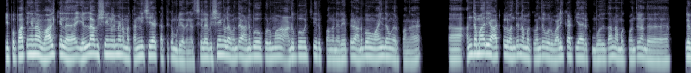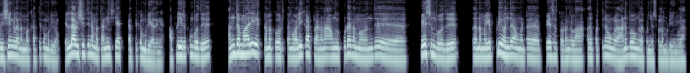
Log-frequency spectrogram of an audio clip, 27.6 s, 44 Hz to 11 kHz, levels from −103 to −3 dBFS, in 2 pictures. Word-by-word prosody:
இப்ப 145 +2 -1
பார்த்தீங்கனா, 180 +3 +5 0.2
வாழ்க்கையில 170 +1 +4 0.3
எல்லா 175 +6 +6
விஷயங்களுமே 180 +2 +1
நம்ம 150 -4 0
தன்னிச்சையா 165 +3 +1
கத்துக்க 140 +1 -8
முடியாதுங்க. 115 -3 -4
சில 145 0 0
விஷயங்கள 165 +3 +1
வந்து 140 +3 -2
அனுபவ 145 +3 0
பூர்வமா 145 +2 -1 0.2
அனுபவிச்சு 150 +2 -3
இருப்பாங்க 130 -2 -7
நெறைய 125 +2 -3
பேர், 145 -1 -1
அனுபவம் 145 +2 0
வாய்ந்தவங்க 145 -1 0
இருப்பாங்க. 115 -2 -10 0.8
ஆ - - -3 0.3
அந்த 180 +2 +4
மாரி 190 0 +6
ஆட்கள் 155 +2 0
வந்து 150 +3 0
நமக்கு 140 -3 -2
வந்து 145 +3 -1
ஒரு 135 - -1
வழிகாட்டியா 145 +1 -1
இருக்கு 130 -1 -10
போது 130 0 -3
தான், 150 +1 -2
நமக்கு 130 -1 -4
வந்து 130 +4 -4
அந்த 125 -3 -2 0.7
சில 145 - +2
விஷயங்கள 160 +3 +1
நம்ம 125 0 0
கத்துக்க 140 +4 -7
முடியும். 115 -2 -6 0.2
எல்லா 185 +6 +8
விஷயத்தையும் 180 0 0
நம்ம 145 -3 -1
தன்னிச்சையா 150 +2 0 0.2
கத்துக்க 130 +2 -7
முடியாதுங்க. 110 -3 -4 0.2
அப்படி 125 +6 0
இருக்கும் 155 +1 -3
போது, 140 -2 +2 0.5
அந்த 185 +3 +5
மாரி 190 +3 +6 0.2
நமக்கு 145 0 -1
ஒருத்தங்க 140 0 -3
வழிகாட்றாங்கன்னா, 145 -4 +1
அவங்க 145 0 0
கூட 175 - 0
நம்ம 150 -2 0
வந்து 140 +4 -1 0.9
பேசும்போது 145 -9 +2 0.4
அத 145 - 0
நம்ம 140 0 +2
எப்படி 205 +8 -2
வந்து 155 0 +2
அவங்கட்ட 135 0 -2 0.3
பேச 150 -1 0
தொடங்கலாம்? 125 -1 -3
அத 140 - -2
பத்தின 150 +3 -5
உங்க 135 -2 -1
அனுபவங்கள 140 -2 0
கொஞ்ச 120 -1 -4
சொல்ல 115 0 -6
முடியுங்களா? 110 -1 -6
145 Hz, 160 wpm, -25 LUFS, 130-160 Hz, 0.9 s, எல்லா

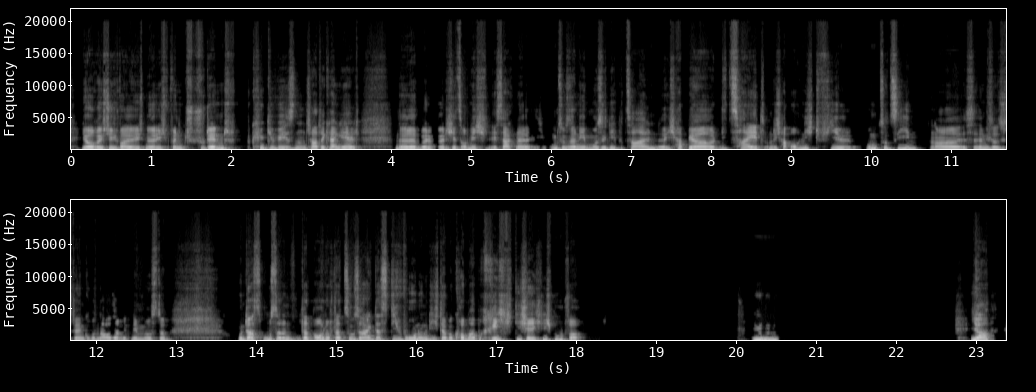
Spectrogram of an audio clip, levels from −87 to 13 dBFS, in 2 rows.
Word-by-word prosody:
Ja 160 -2 +7
richtig, 160 +1 +1
weil 145 -1 +3
ich, 150 - -4
ne, 145 0 +2
ich 155 0 -4
bin 155 -2 -2
Student 155 +7 +2 0.2
ge 210 - -3
gewesen 210 +5 -3
und 195 - -8
hatte 160 +6 +2
kein 190 0 +1
Geld. 210 +3 +1 0.4
Ne, 140 - +4
da 150 +1 +7
wü 155 +2 +1
würde 155 - -1
ich 150 - -3
jetzt 175 -2 -3
auch 155 - -1
nicht, 150 0 -4
ich 155 -3 -7
sage, 140 0 0
ne, 140 -1 +2 0.2
Umzugsunternehmen 160 -4 -1
muss 160 +4 -2
ich 175 - -2
nicht 180 -1 -3
bezahlen, 175 0 -2
ne? 145 -1 -3
Ich 155 -1 -8
habe 145 +6 0
ja 165 -3 +5
die 145 -4 -13
Zeit 135 +6 -1
und 155 - -8
ich 140 +1 -8
habe 160 - -4
auch - - -2
nicht 135 0 -5
viel 175 +1 -4
umzuziehen, 210 +4 -3
ne? 155 +2 +2
Ist 140 +4 -9
ja 135 - -2
nicht 140 +1 -2
so, 140 - -1
dass 135 - -4
ich 130 - -12
da 140 - 0
'nen 135 - -2
großen 140 -2 -5
Haushalt 130 - 0
mitnehmen 130 -2 -4
musste. 130 +8 -4 0.8
Und 190 -2 +1
das 200 +3 +5
musst 240 -4 -2
du 240 - +5
dann 215 +1 -2
dann 155 - +3
auch - - +5
noch 240 - 0
dazu 170 +3 0
sagen, 230 +1 0
dass 180 0 -2
die 145 -3 -5
Wohnung, 200 +7 +3
die - - -6
ich 155 - -8
da 170 - +4
bekommen 155 +5 +2
hab, 220 -1 -2
richtig, 205 +6 +1
richtig 190 +3 +2
gut 215 +4 -3
war. 485 +1 0 2.1
Mhm. 220 -6 +5 2.4
Ja. 235 -1 +7
170 Hz, 205 wpm, -24 LUFS, 150-200 Hz, 2.4 s, Ja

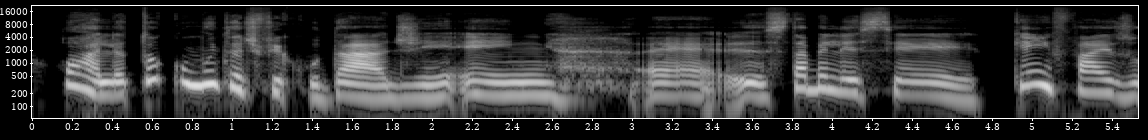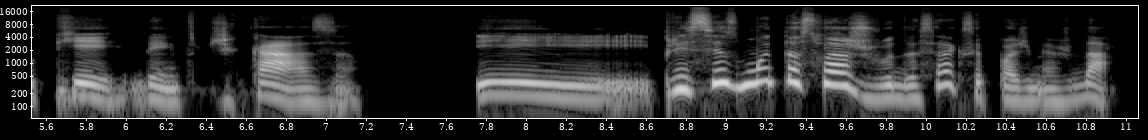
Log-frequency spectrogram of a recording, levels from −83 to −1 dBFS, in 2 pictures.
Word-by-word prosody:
Olha, 200 -12 +4
eu - - -1
tô 410 +2 0
com 400 -5 -1
muita 310 -4 +7
dificuldade 160 -6 +2
em, 180 +2 0 0.5
eh 175 0 -2
estabelecer 190 - -2
quem 310 0 +2
faz 215 -8 -2
o 175 - -6
quê 155 -7 -1
dentro 130 -5 -8
de 130 +1 -10
casa, 125 +2 +1 0.6
e 170 -5 -2
preciso 265 +8 +3
muito 360 +3 +2
da 375 -2 +4
sua 330 -1 +3
ajuda, 155 - -3
será 320 - -4
que - - -15
você 180 - -7
pode 140 -5 -8
me 130 - -9
ajudar? 145 +6 -6
180 Hz, 150 wpm, -26 LUFS, 155-245 Hz, 0.6 s, muita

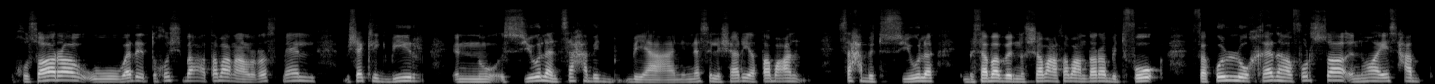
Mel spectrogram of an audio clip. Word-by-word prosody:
خُسارة 190 +9 +6
وبدأت 140 +1 -3
تخش 175 +5 -9
بقى 165 -3 -4
طبعًا 170 -2 -1
على 120 -2 0
راس 150 +5 -5
مال 165 0 -5 0.3
بشكل 160 -1 -3
كبير، 150 +5 -3 0.3
إنه 125 0 -4
السيولة 155 +9 +1
انسحبت 145 +1 -5 0.2
ب 115 - -15
يعني 110 -1 -2
الناس 135 +5 -8
اللي 130 -3 -4
شارية 145 +4 -1
طبعًا 145 +4 -1 0.3
سحبت 140 -5 -4
السيولة 150 +4 0 0.3
بسبب 145 +6 +4
إنه 135 -2 +4
الشمعة 150 +5 +2
طبعًا 150 -2 +1
ضربت 150 -4 +1
فوق، 155 +3 +3 0.3
فكُلّه 175 +4 +3
خدها 170 0 +1
فرصة 185 +3 +1
إن 135 - -7
هو 160 +2 0
يسحب 155 -1 -1
150 Hz, 140 wpm, -23 LUFS, 130-165 Hz, 0.3 s, خُسارة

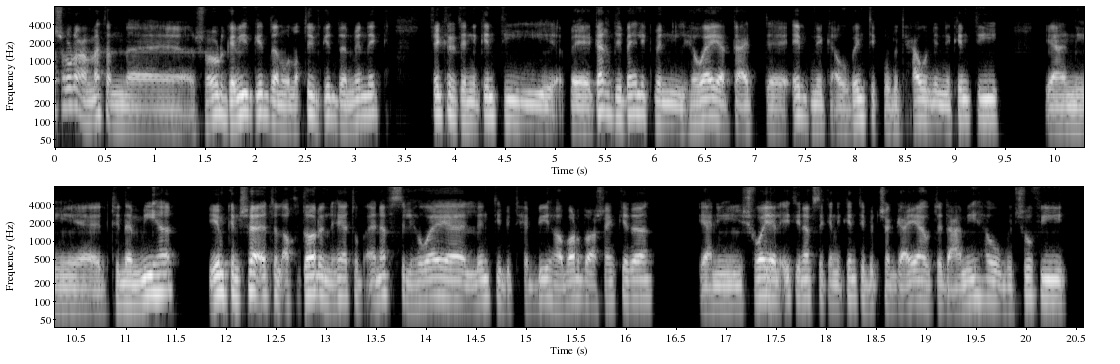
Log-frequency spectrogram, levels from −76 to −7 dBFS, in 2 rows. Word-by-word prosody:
شعور 175 +3 -1
عامةً 110 +1 +1 0.9
شعور 140 0 0
جميل 130 +5 +5
جدًا 135 -8 +2
ولطيف 95 +8 -1
جدًا 120 -6 -1
منِك، 130 +7 -2 0.4
فكرة 130 -3 0
إنِك 105 0 -1
أنتِ 125 0 0 0.7
بتاخدي 120 - +2
بالِك 135 -2 -1
من 100 -2 0
الهواية 100 +6 +3
بتاعة 90 0 -1 0.2
ابنِك 100 +2 -3
أو 85 - -3
بنتِك 115 +5 -2
وبتحاولي 110 -2 -1
إنِك 95 +3 -2
أنتِ 115 0 -1 0.7
يعني 90 -2 0
تنميها، 105 - +2 0.4
يمكِن 135 0 +4
شائت 110 - +5
الأقدار 135 +1 +4
إن 110 -4 -1
هي 120 +3 -1
تبقى 110 -2 -7
نفس 135 0 -3
الهواية 115 +2 +3
اللي 95 +3 -3
أنتِ 115 - -3
بتحبيها 115 +5 -5
برضه 115 0 +2
عشان 105 +3 -4
كده 115 +1 0 0.4
يعني 95 +1 -2
شوية 120 +6 +4
لقيتِ 115 +1 -4
نفسِك 115 -1 -3
إنِك 100 +3 -5
أنتِ 115 0 -3
بتشجعيها 100 +2 -1
وتدعميها 105 +3 -3
وبتشوفي 110 +4 -1
115 Hz, 135 wpm, -24 LUFS, 95-125 Hz, 0.9 s, جميل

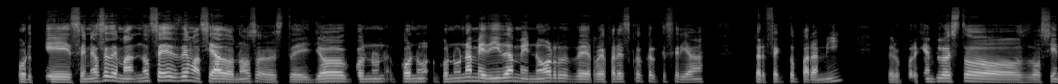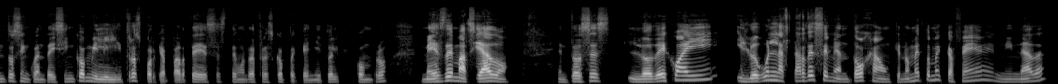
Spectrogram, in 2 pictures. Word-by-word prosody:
porque 120 -1 +1
se 130 +3 0
me 135 - -1
hace, 170 +7 +3
dema 135 -7 +4
no 155 +4 -3
sé, 180 +3 +7
es 170 - -1
demasiado, 135 -9 +5
¿no? 125 +3 -3
So 120 -6 -4
este, 110 0 -6
yo 140 +2 +2
con 130 +1 -4
un 130 +1 -7
con 135 0 0
un 140 - -3
con 135 -1 -8
una 160 +3 +5
medida 150 +1 +5
menor 140 0 0
de 130 0 +1
refresco 125 +2 -4
creo - - -7
que - - -17
sería 120 +1 -5 0.5
perfecto 135 +7 -4
para 115 -2 0
mí. 140 - -10 0.4
Pero, - - -8
por - - -8
ejemplo, 140 +3 0
estos 125 -7 +1
255 130 - -4
mililitros, 120 +3 -4
porque - - -5
aparte 105 +1 -4
es, 115 - -8
este, 120 -1 -13
un 115 0 -14
refresco 120 -2 -8
pequeñito 105 +2 -11
el 115 -2 -9
que - - -38
compro, 115 +7 -9 0.3
me 125 - +3
es 140 - 0
demasiado. 145 -7 +6 0.5
Entonces, 140 +7 -2
lo 125 0 +1
dejo 165 +7 +4
ahí 205 +2 +2
y 155 - -6
luego 145 +8 +1
en 200 - +2
la 170 - +4
tarde 205 +6 -1
se 200 -1 0
me - - -3
antoja, 160 +8 -2
aunque 125 -1 -6
no 125 - -8
me 185 +3 -5
tome 220 +1 -8
café 190 +7 -4
ni 125 -2 -15
nada. 140 - -3
135 Hz, 190 wpm, -25 LUFS, 120-155 Hz, 0.5 s, sé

